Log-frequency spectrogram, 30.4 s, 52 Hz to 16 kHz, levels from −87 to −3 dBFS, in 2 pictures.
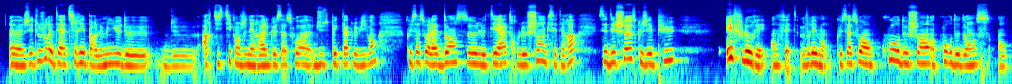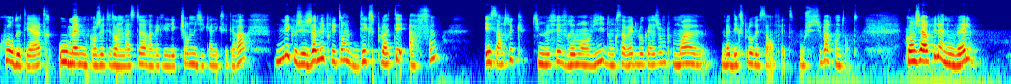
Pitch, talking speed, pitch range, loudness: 210 Hz, 210 wpm, 200-250 Hz, -21 LUFS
